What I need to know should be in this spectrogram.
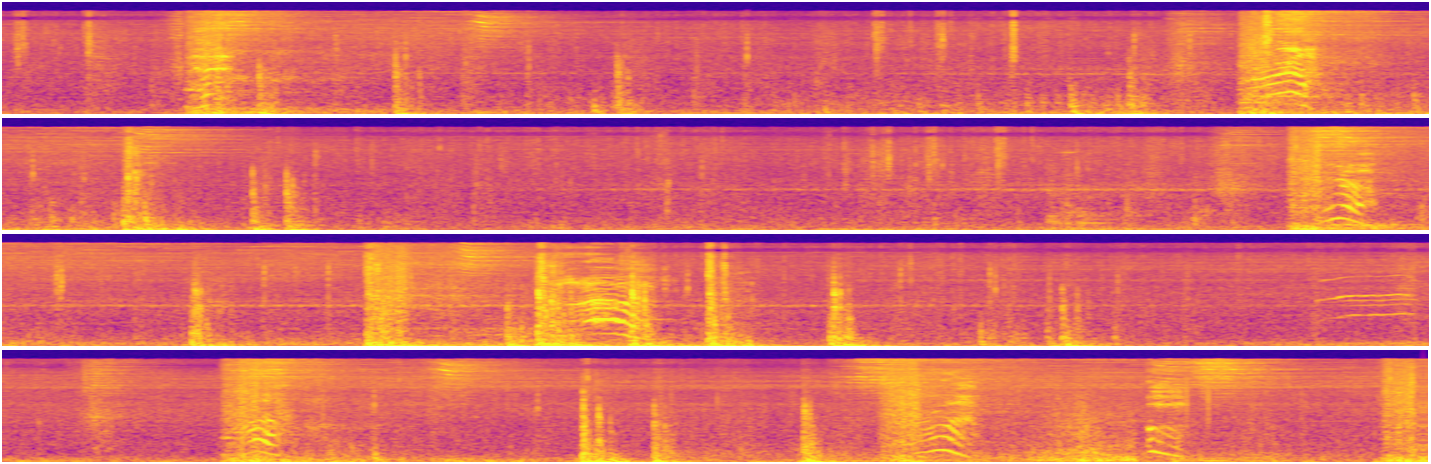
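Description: Fiery blasts whoosh and explode in short bursts, again and again.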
